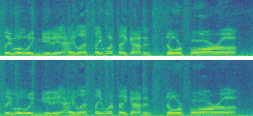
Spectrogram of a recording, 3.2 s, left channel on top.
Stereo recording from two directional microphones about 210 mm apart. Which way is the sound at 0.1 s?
15° left (ahead or behind).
